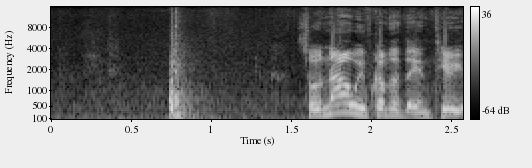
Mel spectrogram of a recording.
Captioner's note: door closes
